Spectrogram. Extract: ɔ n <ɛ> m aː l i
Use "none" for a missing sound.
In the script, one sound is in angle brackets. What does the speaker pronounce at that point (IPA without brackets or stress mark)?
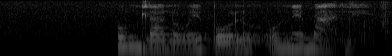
ɛ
